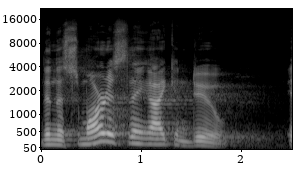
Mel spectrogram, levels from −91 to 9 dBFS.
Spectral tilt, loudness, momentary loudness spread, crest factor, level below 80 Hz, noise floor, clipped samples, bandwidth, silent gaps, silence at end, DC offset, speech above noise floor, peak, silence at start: -4 dB/octave; -30 LUFS; 11 LU; 20 dB; -82 dBFS; -63 dBFS; under 0.1%; 15.5 kHz; none; 0 s; under 0.1%; 34 dB; -10 dBFS; 0 s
